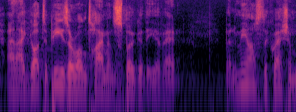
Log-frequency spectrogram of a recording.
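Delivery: normal talking voice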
